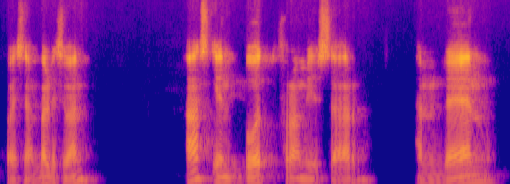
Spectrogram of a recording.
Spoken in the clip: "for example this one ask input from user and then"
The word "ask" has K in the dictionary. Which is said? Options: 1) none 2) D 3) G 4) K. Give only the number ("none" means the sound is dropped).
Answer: 1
